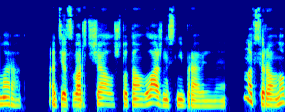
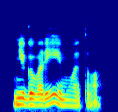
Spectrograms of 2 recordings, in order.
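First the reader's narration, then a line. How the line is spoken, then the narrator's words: Snort. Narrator (Russian): хмыкнул Марат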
